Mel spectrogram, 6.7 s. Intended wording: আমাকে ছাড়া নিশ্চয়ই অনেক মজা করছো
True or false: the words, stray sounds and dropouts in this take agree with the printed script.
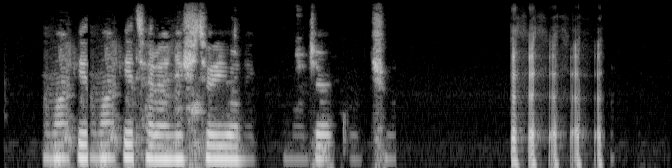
false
